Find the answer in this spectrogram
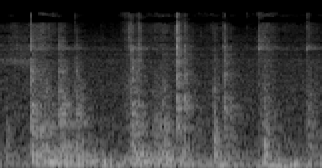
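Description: A series of short scrapes and rubs as nylon cord is hauled tight through a trucker's hitch around a metal pipe.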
